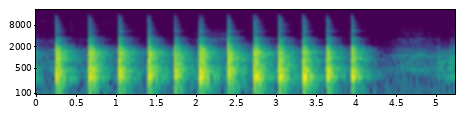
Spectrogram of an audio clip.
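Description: A rapid, even run of about eleven sharp knocks on a hard object, roughly three a second, each with a brief ringing tone, stopping about four seconds in.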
